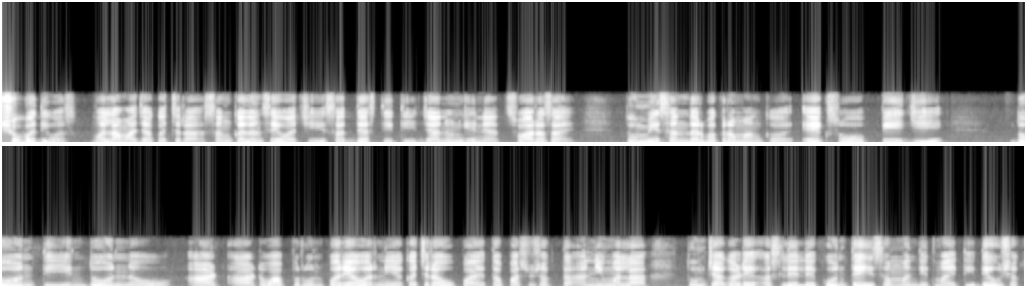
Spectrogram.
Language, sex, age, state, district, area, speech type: Marathi, male, 18-30, Maharashtra, Nagpur, rural, read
